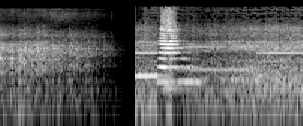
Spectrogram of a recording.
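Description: Diesel-hauled train of hopper wagons running past, fading out; then a diesel locomotive's horn sounds briefly about two seconds in, followed by the steady noise of the train passing through a level crossing.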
